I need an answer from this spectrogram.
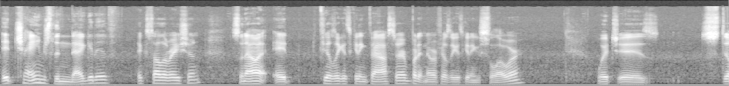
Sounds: speech

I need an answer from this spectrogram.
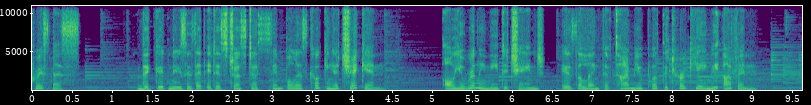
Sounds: music
speech

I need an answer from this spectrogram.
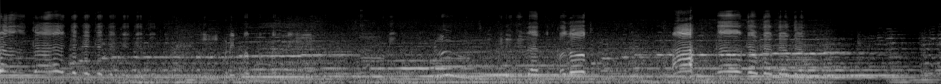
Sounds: music
speech

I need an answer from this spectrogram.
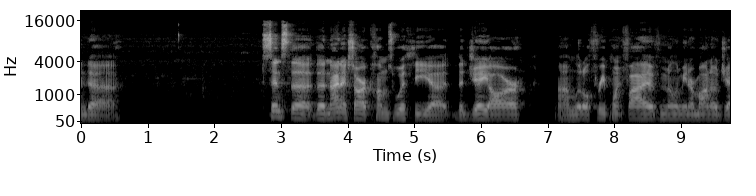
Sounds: speech

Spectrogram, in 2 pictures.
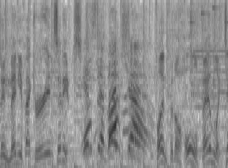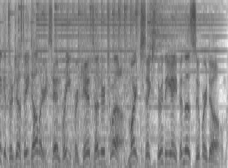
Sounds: speech
music

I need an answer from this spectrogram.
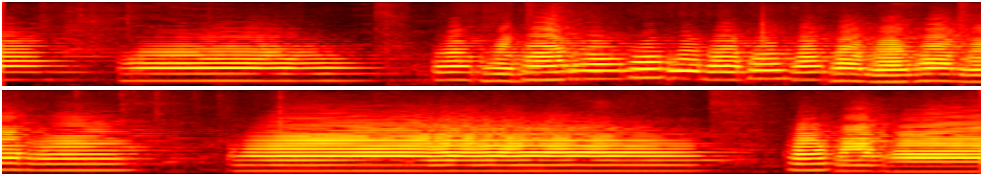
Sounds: playing trombone

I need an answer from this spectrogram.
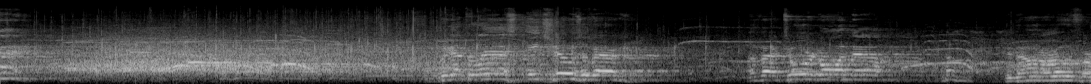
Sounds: speech

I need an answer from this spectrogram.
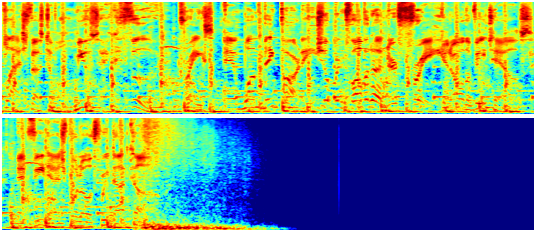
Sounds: speech
music

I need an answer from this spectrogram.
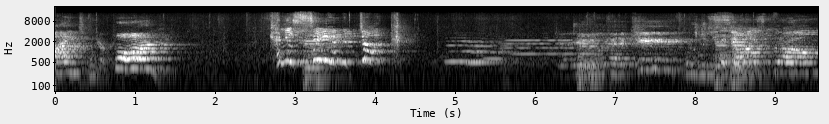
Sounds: music
speech

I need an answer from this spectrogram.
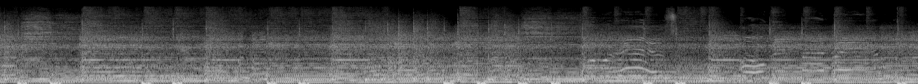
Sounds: music

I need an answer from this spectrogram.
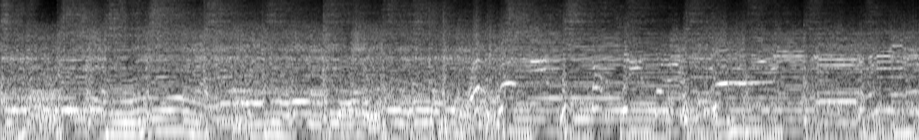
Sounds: country
music

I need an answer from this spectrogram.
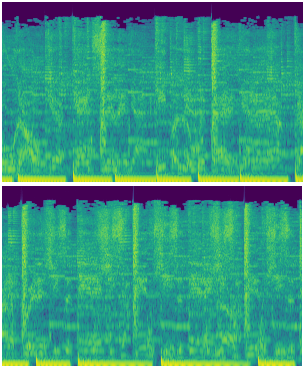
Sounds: music

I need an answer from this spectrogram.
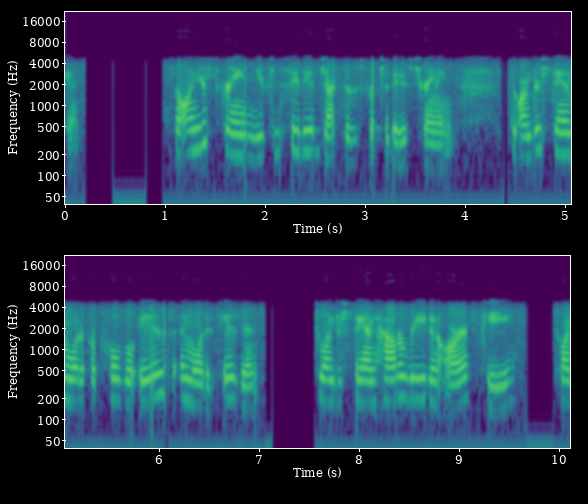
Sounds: speech

